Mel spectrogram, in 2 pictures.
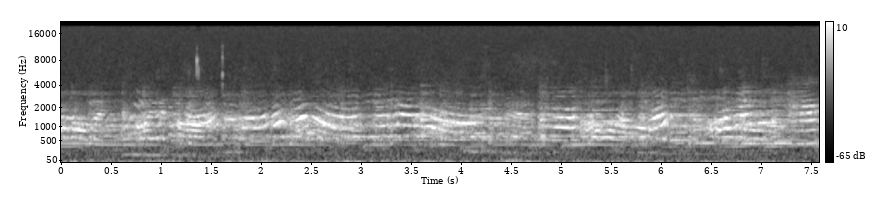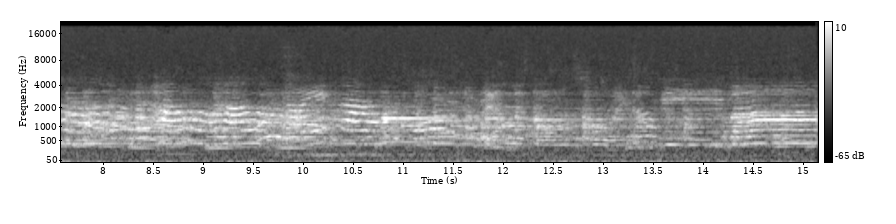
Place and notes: Trenčín-Kubrica, Slovenská republika - Scary Tale
Haunted by an aching fairy-tale broadcasted through the one street of the allegedly quaint hamlet, I find shelter at the local drinking den. Occasional villagers stopping by appear to confirm the premise’s role as a haven, where an ostensibly permanent special offer of Borovička for 40 cents is promising relief.
Trencin-Kubrica, Slovakia, 7 December, 15:38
